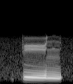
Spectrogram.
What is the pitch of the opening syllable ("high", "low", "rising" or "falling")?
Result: falling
